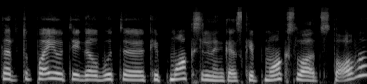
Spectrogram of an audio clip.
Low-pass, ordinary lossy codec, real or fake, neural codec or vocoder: 14.4 kHz; Opus, 16 kbps; fake; codec, 44.1 kHz, 7.8 kbps, DAC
